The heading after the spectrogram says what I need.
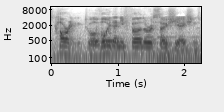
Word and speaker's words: Cockering: upon reaching his majority instigated the practice of pronouncing the family name as coring to avoid any further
